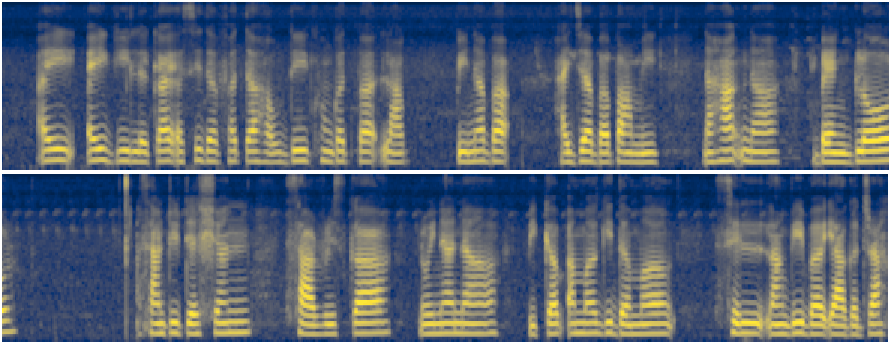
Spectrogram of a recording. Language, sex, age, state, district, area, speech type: Manipuri, female, 30-45, Manipur, Kangpokpi, urban, read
